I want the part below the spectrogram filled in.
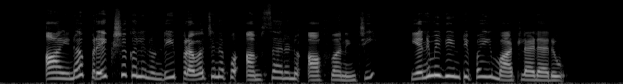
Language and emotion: Telugu, neutral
